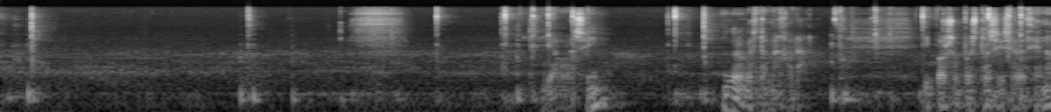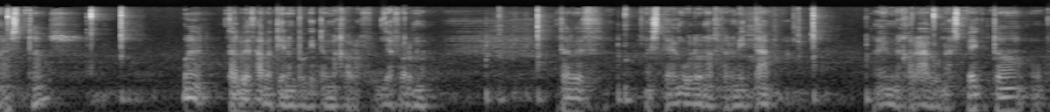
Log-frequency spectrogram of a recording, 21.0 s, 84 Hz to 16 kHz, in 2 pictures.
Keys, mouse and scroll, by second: 0.4 middle click, 3.5 a, 3.8 c, 5.8 click, 6.7 click, 7.1-8.2 middle drag, 8.6 a, 8.8 c, 10.6 click, 13.5 middle click, 15.9-17.9 middle drag, 18.3 a, 18.5 c.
